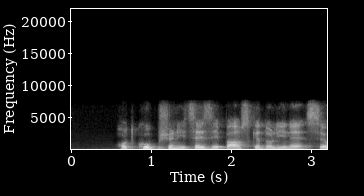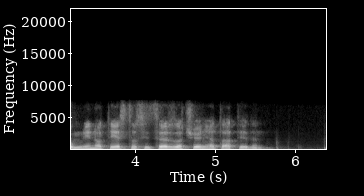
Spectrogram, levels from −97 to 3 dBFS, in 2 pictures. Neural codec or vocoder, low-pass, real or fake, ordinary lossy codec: codec, 24 kHz, 0.9 kbps, DualCodec; 7.2 kHz; fake; Opus, 24 kbps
